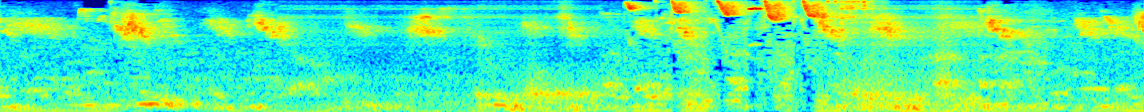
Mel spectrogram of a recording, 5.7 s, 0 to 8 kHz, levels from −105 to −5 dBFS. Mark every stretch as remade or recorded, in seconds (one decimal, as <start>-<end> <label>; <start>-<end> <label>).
0.0-1.4 recorded; 1.4-3.0 remade; 3.0-4.2 recorded; 4.2-4.9 remade; 4.9-5.7 recorded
